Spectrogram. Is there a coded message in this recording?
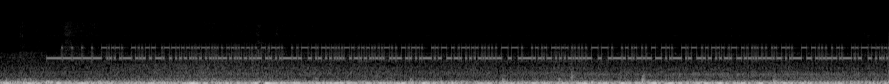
Yes: RTTY (75 baud, 850 Hz shift) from 0.5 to 8.9 s, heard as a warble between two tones, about 1700 Hz centre, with the noise inside a car. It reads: NAME IS YURI, QTH RECIFE, LOC LF55WB LF55WB. HOW COPY? ON7LT …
